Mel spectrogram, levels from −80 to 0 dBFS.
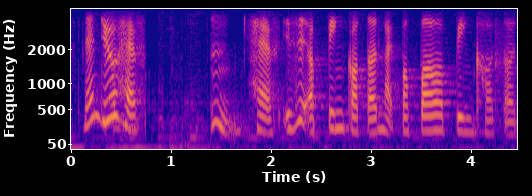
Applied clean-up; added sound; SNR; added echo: none; none; none; none.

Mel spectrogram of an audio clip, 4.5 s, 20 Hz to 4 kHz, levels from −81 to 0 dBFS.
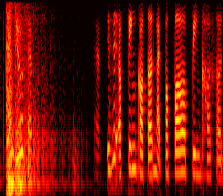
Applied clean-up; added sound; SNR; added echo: neural mask model RNNoise.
